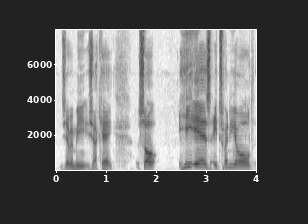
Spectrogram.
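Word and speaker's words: Jacquet: by his club and this is Jeremy Jac as I've been told is pronounced Jeremy Jac.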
